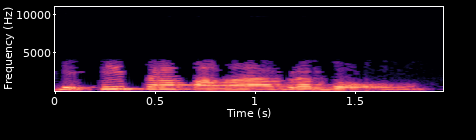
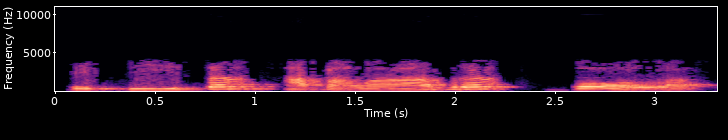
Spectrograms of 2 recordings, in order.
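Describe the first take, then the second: First: It is said at a normal, even pace. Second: It is said slowly, with pauses and stretched syllables.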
